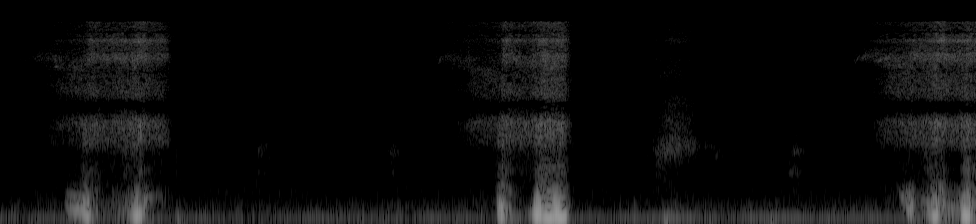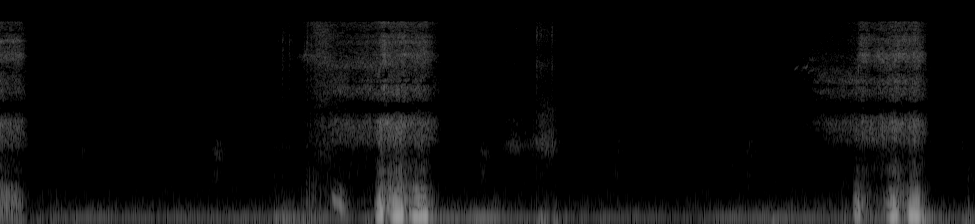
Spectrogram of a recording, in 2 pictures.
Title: It's so nice to watch your pet sleeping peacefully, with little snores.🤣🐶💤 #sleepypaws #sleepydog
